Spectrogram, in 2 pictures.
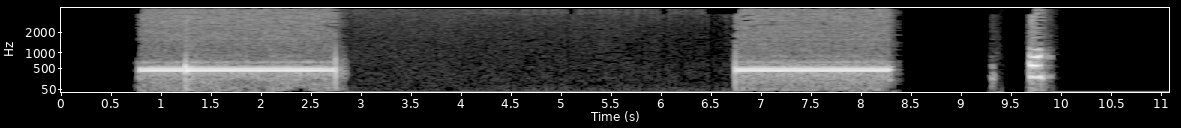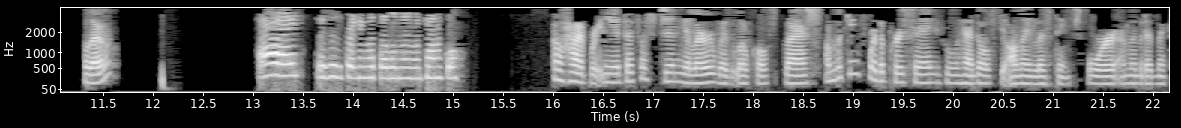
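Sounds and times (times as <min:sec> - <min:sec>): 
telephone line tone while call connects: 0:00.8 - 0:02.8, 0:06.8 - 0:08.4
speech: 0:09.7 - 0:10.0, 0:11.3 - 0:11.6, 0:13.0 - 0:15.2, 0:16.0 - 0:22.1.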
